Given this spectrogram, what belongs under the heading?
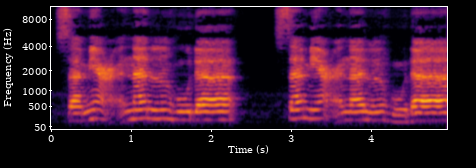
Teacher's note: ketika mengucapkan mimnya bunyinya tidak sempurna keluar karena hidungnya tertutup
